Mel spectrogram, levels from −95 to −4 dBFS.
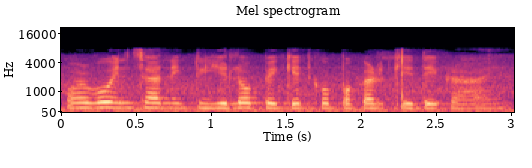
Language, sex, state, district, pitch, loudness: Hindi, female, Arunachal Pradesh, Papum Pare, 215 Hz, -19 LUFS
